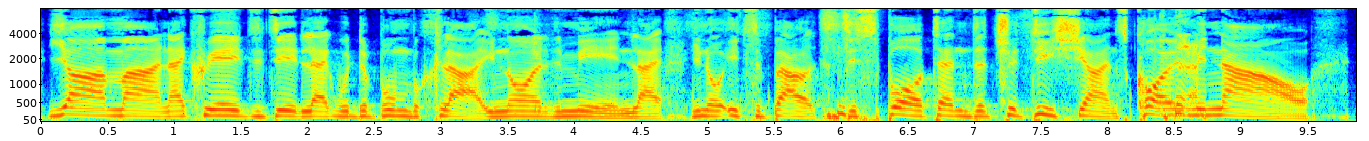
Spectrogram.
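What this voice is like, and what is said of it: Fake-sounding put-on Jamaican accent. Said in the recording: “his Jamaican accent, which kind of sounds like Miss Cleo with her, like, fortune-telling readings ... It sounds so phony ... that sounds really fake”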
